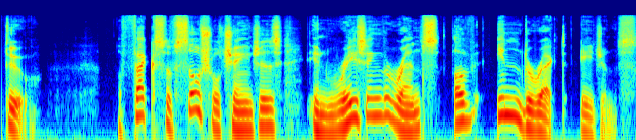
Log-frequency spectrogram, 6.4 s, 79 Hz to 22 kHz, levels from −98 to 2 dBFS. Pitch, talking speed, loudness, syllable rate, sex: 155 Hz, 115 wpm, -17 LUFS, 3.9 syllables/s, male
